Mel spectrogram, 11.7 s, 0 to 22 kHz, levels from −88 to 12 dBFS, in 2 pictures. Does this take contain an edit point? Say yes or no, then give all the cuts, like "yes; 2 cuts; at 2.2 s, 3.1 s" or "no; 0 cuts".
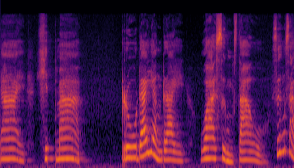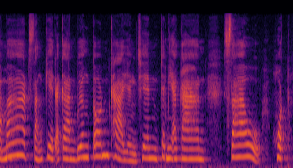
yes; 1 cut; at 5.4 s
